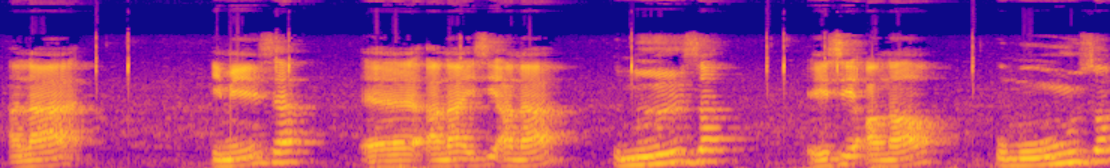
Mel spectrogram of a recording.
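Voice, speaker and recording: A man teaches a language lesson in a slightly high voice, walking through grammar rules and repeating each point several times. The recording is echoey and dull, like a lo-fi room capture. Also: lively intonation, slow pace, slight background noise. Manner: repetitive, explaining step by step with frequent "n'est-ce pas".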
